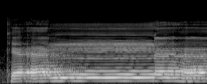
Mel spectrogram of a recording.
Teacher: കഅന്നഹ, നൂൻ മുശദ്ദദയെ മണിക്കണം.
